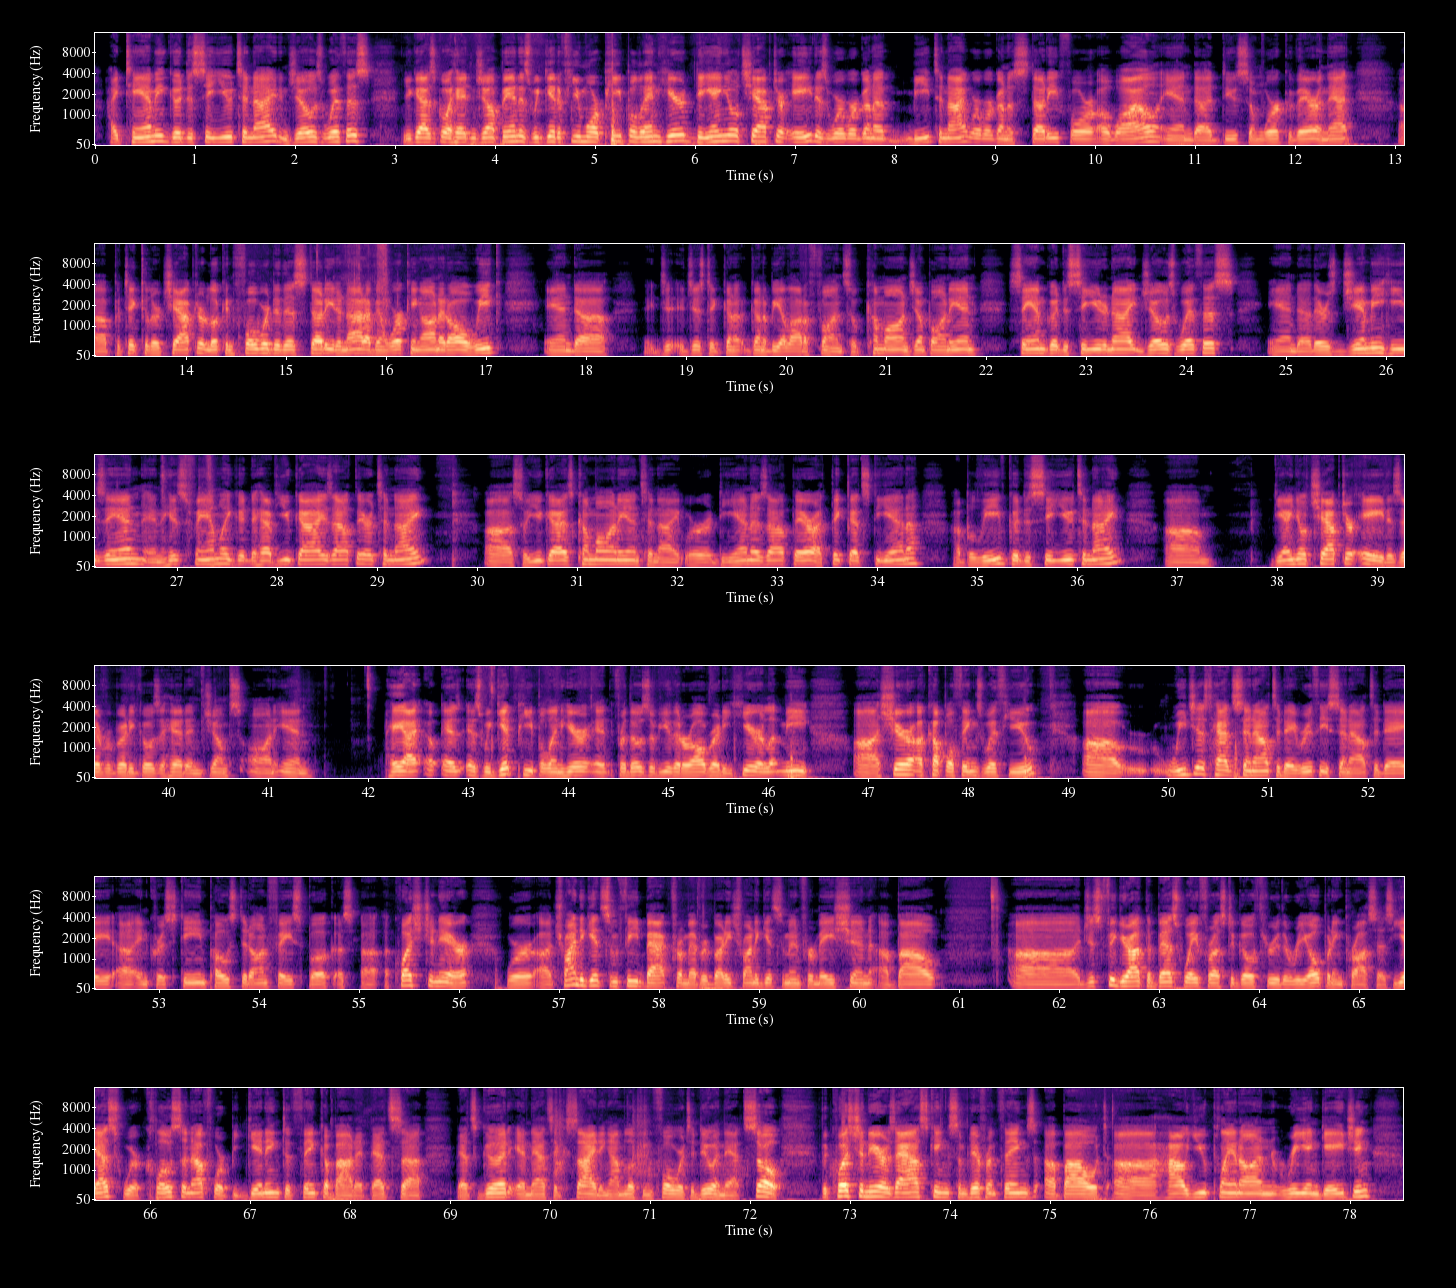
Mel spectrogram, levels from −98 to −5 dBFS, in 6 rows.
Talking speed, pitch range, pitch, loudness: 200 wpm, 115-145 Hz, 130 Hz, -22 LUFS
